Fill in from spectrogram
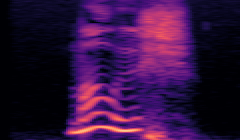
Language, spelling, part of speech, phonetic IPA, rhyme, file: Russian, малыш, noun, [mɐˈɫɨʂ], -ɨʂ, Ru-малыш.ogg
- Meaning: 1. little kid, baby, little boy 2. shorty, shrimp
